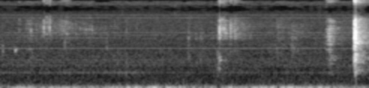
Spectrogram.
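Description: A few faint clicks over a low, steady hum.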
